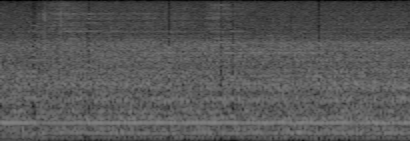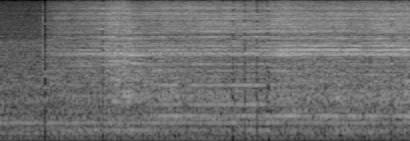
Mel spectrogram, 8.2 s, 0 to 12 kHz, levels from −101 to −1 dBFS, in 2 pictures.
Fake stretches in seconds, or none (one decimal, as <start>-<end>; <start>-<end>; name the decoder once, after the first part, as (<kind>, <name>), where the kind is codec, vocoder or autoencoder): 2.7-5.4 (vocoder, BigVGAN v2)

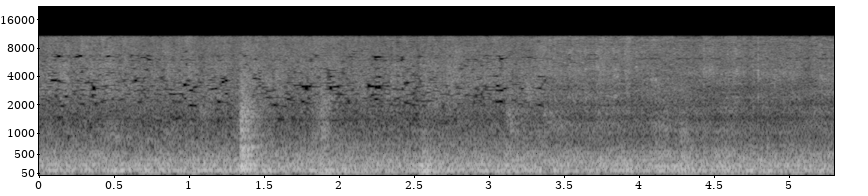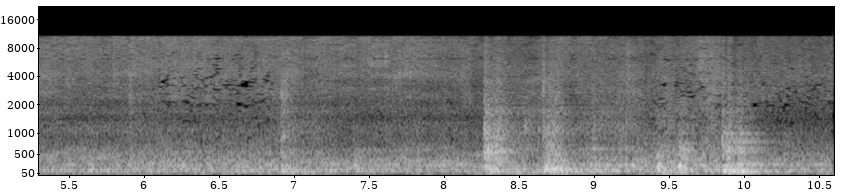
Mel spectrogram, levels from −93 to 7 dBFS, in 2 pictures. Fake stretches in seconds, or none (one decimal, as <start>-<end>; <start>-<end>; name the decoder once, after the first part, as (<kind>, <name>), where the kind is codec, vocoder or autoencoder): 3.4-6.1 (codec, SNAC); 6.9-9.3

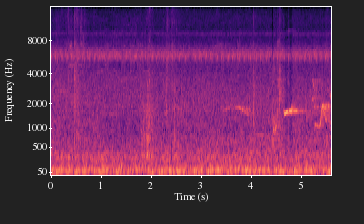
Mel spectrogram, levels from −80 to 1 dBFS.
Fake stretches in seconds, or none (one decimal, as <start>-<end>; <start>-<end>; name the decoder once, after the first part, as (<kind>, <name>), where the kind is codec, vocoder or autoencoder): 1.0-1.8 (codec, SNAC)

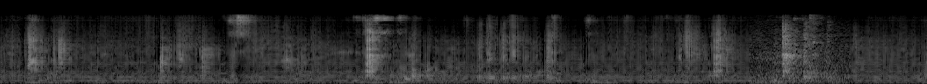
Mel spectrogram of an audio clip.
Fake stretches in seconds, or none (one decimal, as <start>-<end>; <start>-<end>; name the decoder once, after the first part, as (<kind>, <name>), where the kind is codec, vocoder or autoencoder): 0.0-7.5 (vocoder, BigVGAN v2); 8.5-9.3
